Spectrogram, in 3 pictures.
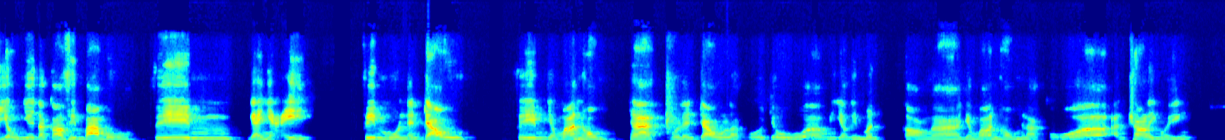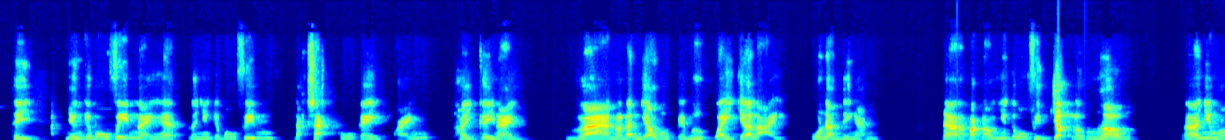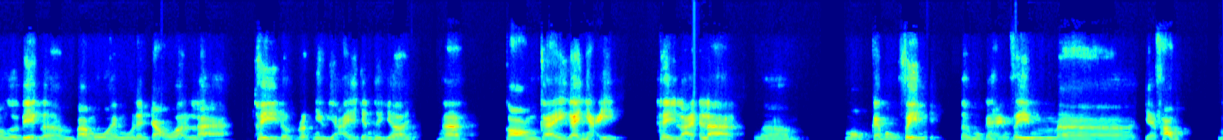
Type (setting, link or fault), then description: link, video call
